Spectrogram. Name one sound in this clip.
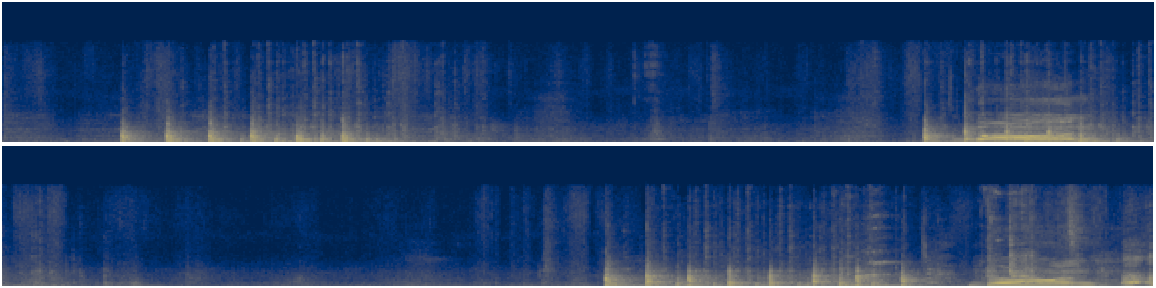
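A woman knocks repeatedly on a wooden door.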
